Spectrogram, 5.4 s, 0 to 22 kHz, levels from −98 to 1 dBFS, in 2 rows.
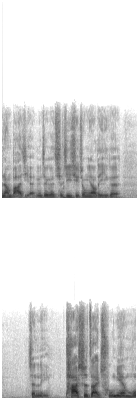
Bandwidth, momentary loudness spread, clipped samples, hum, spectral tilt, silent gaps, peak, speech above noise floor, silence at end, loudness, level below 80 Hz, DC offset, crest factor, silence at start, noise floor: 11 kHz; 14 LU; under 0.1%; none; -4.5 dB/octave; none; -4 dBFS; 29 dB; 0 s; -24 LUFS; -44 dBFS; under 0.1%; 20 dB; 0 s; -53 dBFS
